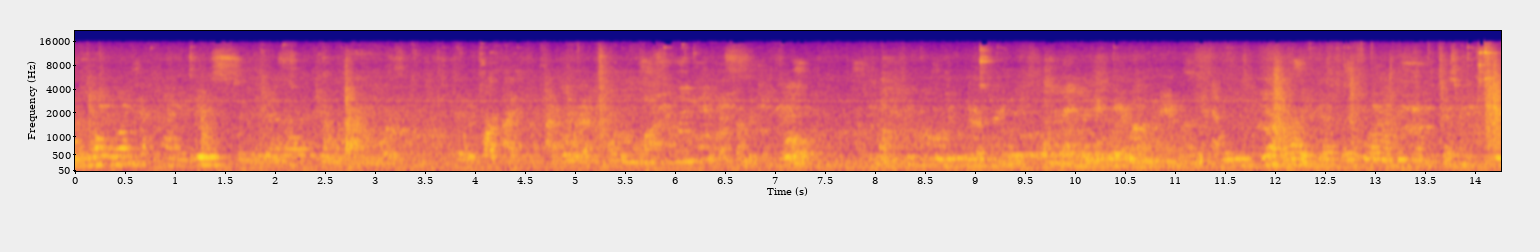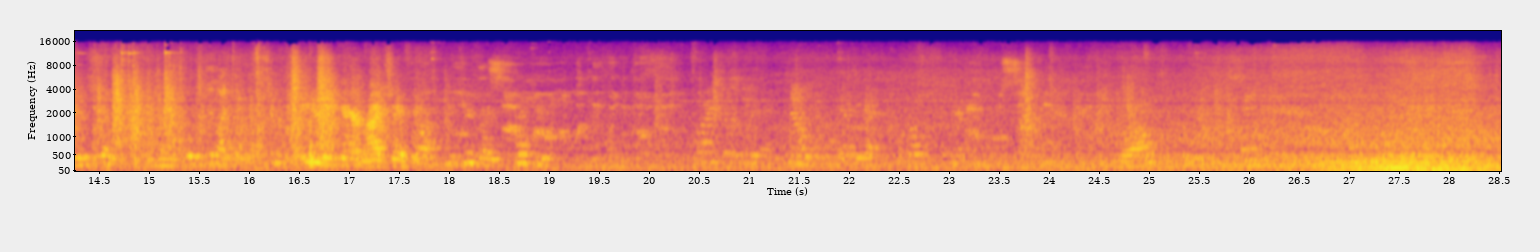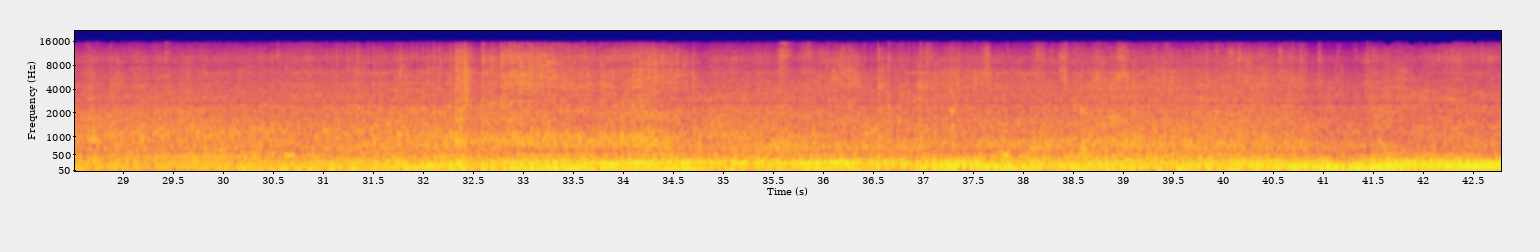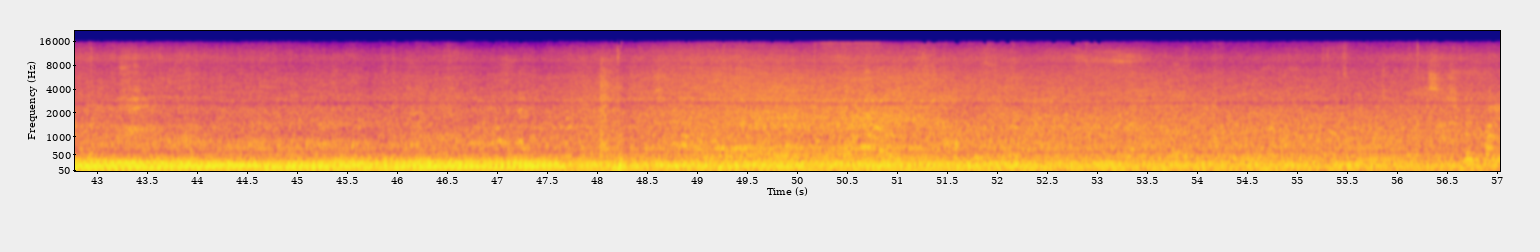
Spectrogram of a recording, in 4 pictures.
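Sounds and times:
vehicles driving past: 22.5 - 57.0.

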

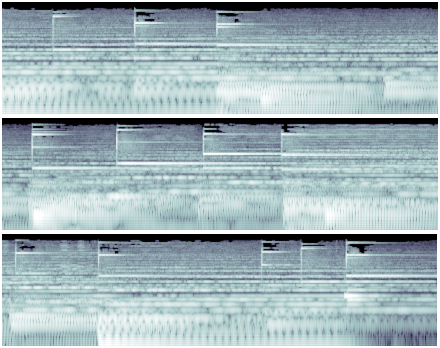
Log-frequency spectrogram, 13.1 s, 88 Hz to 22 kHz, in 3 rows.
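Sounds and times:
soft sustained low chords: 0.0 - 12.2
bell-like lullaby melody: 0.0 - 13.0.

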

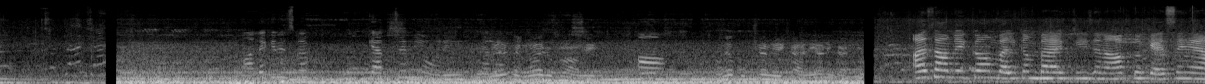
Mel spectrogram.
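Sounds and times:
car driving rumble: 0.0 - 8.7
roadside traffic noise: 0.0 - 12.0.

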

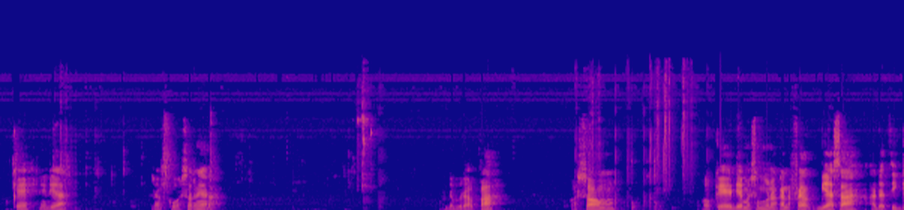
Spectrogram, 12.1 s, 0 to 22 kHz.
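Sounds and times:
small metal parts clicking: 8.6 - 9.4.

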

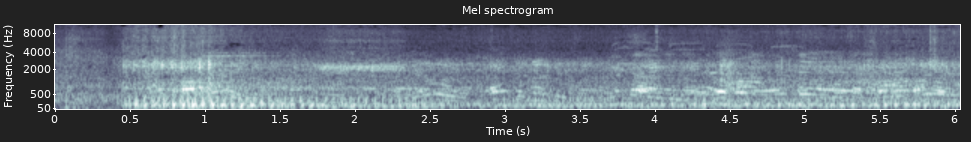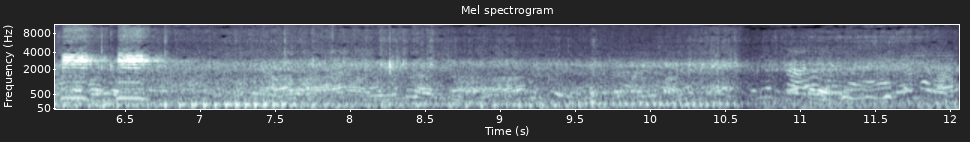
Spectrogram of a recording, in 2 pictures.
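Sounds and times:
people talking: 0.5 - 12.0
vehicle horn toots: 6.1 - 6.9.

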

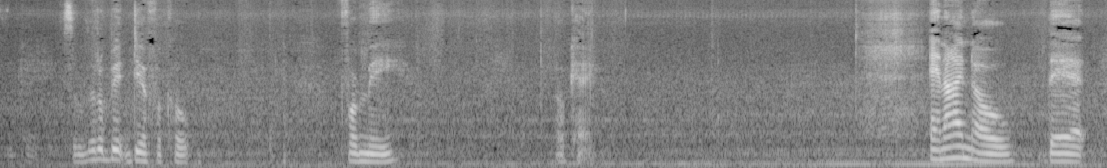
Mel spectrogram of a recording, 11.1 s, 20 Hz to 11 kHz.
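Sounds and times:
electric nail drill humming: 8.5 - 9.3.

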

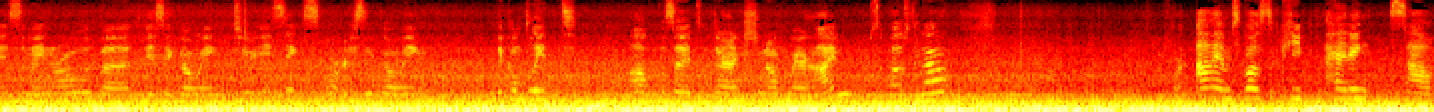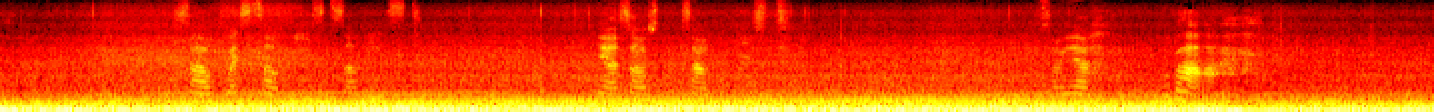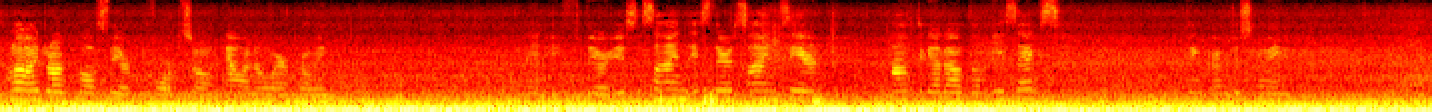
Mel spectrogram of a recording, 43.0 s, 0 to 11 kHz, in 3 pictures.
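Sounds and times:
vehicle engine and road rumble: 0.0 - 43.0.

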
